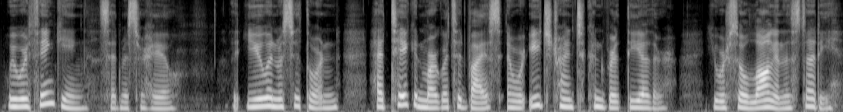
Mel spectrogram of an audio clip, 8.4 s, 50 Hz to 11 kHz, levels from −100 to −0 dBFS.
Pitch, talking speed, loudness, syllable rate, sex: 200 Hz, 215 wpm, -20 LUFS, 6.2 syllables/s, female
